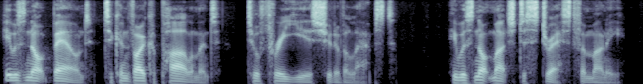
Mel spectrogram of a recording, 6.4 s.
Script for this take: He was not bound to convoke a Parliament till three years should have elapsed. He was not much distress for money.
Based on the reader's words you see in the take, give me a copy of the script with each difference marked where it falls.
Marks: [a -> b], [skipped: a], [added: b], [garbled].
He was not bound to convoke a Parliament till three years should have elapsed. He was not much [distress -> distressed] for money.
